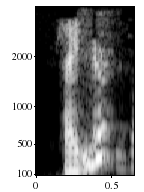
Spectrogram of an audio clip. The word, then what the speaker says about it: Zeidner: Z-E-I-D-N-E-R. – Oh, wow. How do you pronounce that? Zeidner? – Zeidner.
